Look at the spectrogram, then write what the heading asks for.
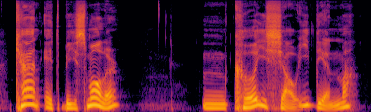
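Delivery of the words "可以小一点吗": slow, careful delivery. Demonstrating a chinese phrase for learners, said slowly. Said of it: "I'll say it slowly and then quickly".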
